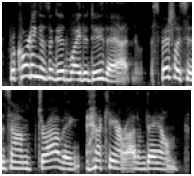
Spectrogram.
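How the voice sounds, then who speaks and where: A woman's high-pitched voice with lively intonation and a fairly quick pace against noticeable background noise. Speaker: YouTube business coach. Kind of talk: casual talk to camera. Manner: friendly, conversational.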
